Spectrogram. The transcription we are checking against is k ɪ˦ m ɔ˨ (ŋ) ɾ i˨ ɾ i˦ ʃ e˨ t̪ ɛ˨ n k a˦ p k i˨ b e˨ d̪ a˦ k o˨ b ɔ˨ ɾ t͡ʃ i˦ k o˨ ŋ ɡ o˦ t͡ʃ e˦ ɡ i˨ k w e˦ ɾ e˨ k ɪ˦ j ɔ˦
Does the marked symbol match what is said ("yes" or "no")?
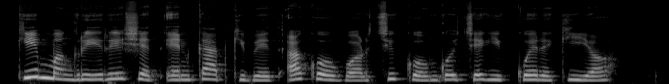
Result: yes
